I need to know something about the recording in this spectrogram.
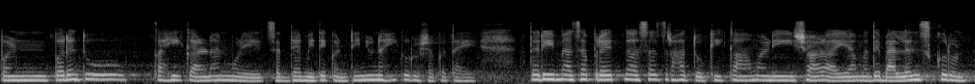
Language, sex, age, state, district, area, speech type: Marathi, female, 30-45, Maharashtra, Buldhana, urban, spontaneous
